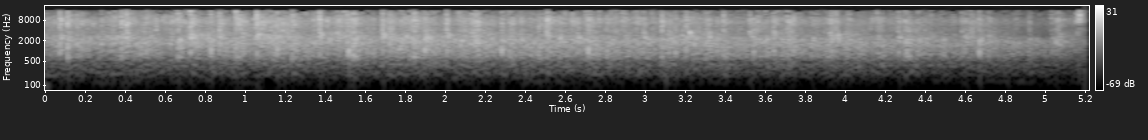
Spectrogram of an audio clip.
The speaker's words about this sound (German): Es wird so kommen, weil Jesus ist der König und das ist unser Glaube und dafür lasst uns mal Jesus einen Applaus geben. Halleluja.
